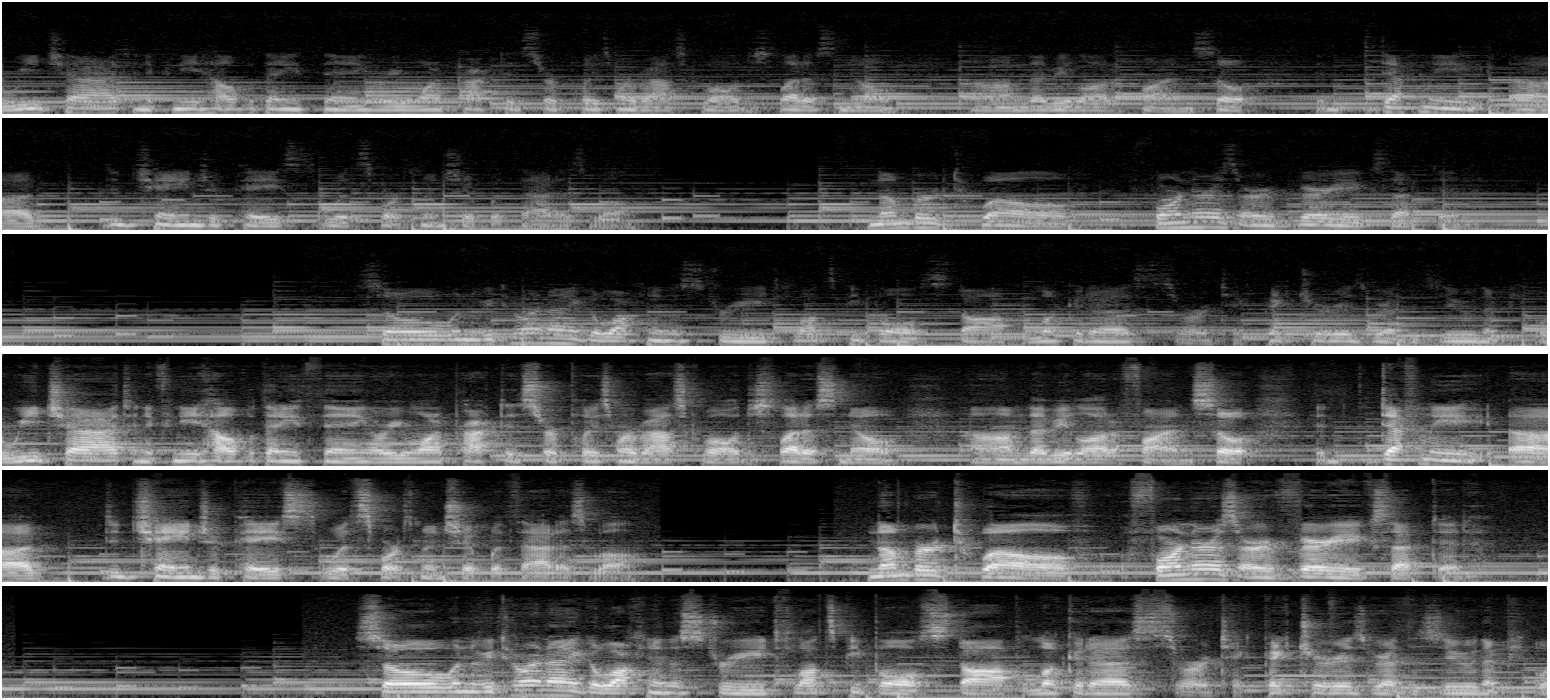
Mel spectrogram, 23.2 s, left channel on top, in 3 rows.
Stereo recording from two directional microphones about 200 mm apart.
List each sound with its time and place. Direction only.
0.1 s speech: 10° right (ahead or behind)
5.1 s speech: 10° right (ahead or behind)
12.0 s speech: 10° right (ahead or behind)
17.2 s speech: 10° right (ahead or behind)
